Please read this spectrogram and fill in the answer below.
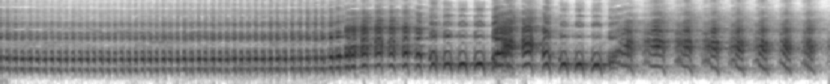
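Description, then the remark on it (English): A loud bird call: a steady buzzing trill for about two seconds, then a rapid series of sharp, rhythmic chirps and squawks that repeat quickly until the end. “All right, smack the bird.”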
